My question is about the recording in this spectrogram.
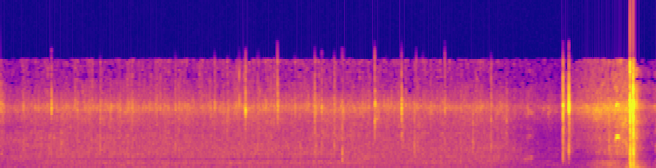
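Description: Steady rain falling, an even hiss that fades out about five seconds in. Near the end come two sharp clicks and then a loud thump, the loudest sound here.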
